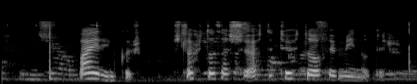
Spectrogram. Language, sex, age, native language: Icelandic, female, 13, Icelandic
